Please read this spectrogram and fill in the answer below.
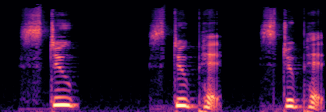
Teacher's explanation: stupid, that it's 也是两个虚词做弱读，要读得很快的。最后的 it's stupid 同样是前面的 ts 再跟后面的 s 做同化，只发前面的这一个，稍微时间延长一点。It's stupid, stupid,stupid。包括还有一点要注意的呢，就是 stupid 里面的这个字母 t，那这里面呢，前面是因为有了一个 s。后面的这个清辅音呢，我们不送气了，发一个类似于一个 d d 的发音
